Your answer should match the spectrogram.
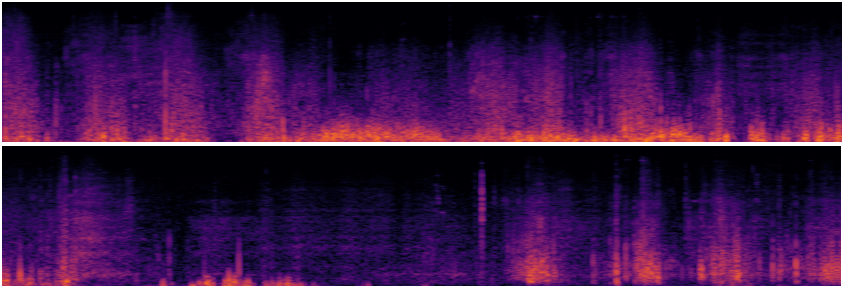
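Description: Footsteps on a packed-snow road, with wind noise on the microphone through the first half. The steps go quiet for a couple of seconds and then pick up again near the end.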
